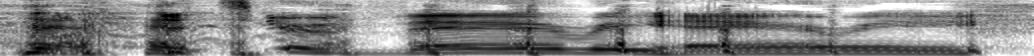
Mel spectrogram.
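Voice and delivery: hammed-up repeat of a daft explanation; goofy put-on voice. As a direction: stretch it out goofily through laughter. Repeats the silly line, bigger.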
